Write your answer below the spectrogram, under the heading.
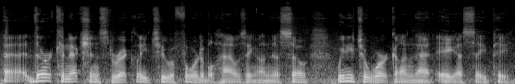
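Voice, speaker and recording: A man talks with an American accent at a fairly low pitch. There is noticeable background noise. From US, New York (Brooklyn). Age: 60s. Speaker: political candidate. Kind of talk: interview.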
